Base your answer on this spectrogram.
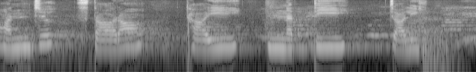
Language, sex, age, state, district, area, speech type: Punjabi, female, 18-30, Punjab, Pathankot, urban, spontaneous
